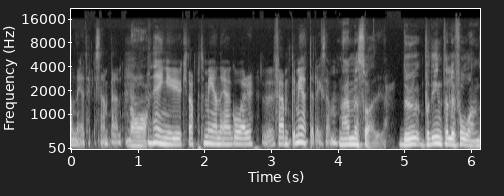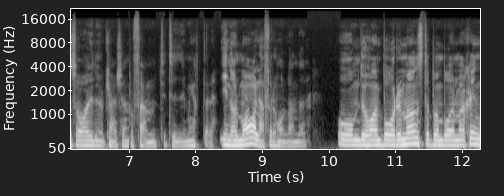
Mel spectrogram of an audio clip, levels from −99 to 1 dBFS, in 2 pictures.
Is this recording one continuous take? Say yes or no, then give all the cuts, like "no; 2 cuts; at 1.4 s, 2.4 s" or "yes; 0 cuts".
no; 1 cut; at 7.0 s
